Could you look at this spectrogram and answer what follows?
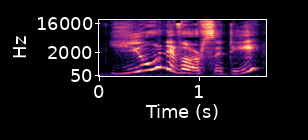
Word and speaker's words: university: Now here when we pronounce university, the sound of Y-O-U is coming. And the sound of Y is here.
